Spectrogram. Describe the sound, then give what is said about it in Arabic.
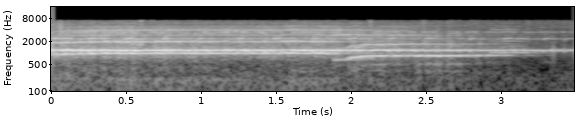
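Celebrating women let out a zaghrouta ululation at a family celebration of a son's school certificate: loud, shrill and sustained, with a second voice joining partway through before the sound thins out at the end. “زغروطة يا حبايب زغروطة.”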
